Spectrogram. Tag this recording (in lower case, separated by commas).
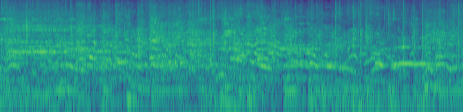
speech, music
